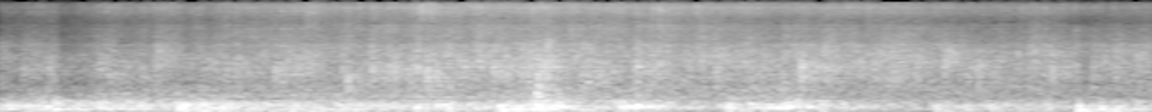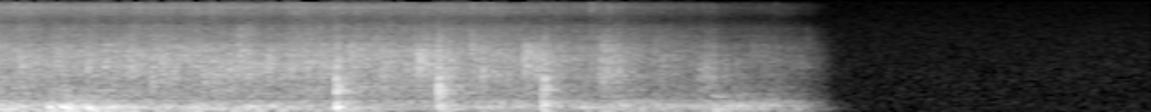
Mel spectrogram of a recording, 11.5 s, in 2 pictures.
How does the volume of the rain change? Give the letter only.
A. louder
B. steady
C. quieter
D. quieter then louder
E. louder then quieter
C.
